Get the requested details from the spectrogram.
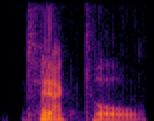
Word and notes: tactile: American English

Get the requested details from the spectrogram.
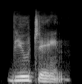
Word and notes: butane: Indian

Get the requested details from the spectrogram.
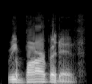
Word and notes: rebarbative: American English

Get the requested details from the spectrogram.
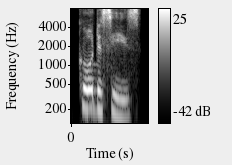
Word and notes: codices: Indian

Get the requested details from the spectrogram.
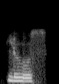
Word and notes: loose: Indian

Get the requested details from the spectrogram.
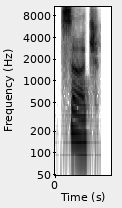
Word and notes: search: Indian

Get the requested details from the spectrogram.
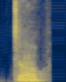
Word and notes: tub: Indian

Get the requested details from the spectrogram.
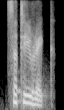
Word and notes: satyric: Indian

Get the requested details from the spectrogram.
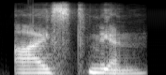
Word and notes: isthmian: Indian

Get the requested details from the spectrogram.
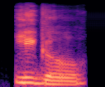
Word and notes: eagle: Indian

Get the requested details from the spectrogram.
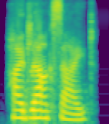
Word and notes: hydroxide: Indian

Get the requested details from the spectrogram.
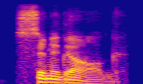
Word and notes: synagogue: British English

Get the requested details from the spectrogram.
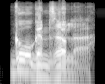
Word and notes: Gorgonzola: British English

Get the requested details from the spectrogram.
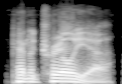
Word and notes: penetralia: American English

